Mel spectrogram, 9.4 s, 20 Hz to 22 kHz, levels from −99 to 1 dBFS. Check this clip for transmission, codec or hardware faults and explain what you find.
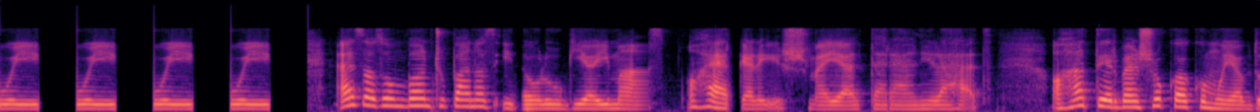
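The speech has three kinds of transmission fault: a repeating stall at the start, three bursts of packet loss, and one short concealed packet loss.

From 0.0 to 2.31 s, already under way when the clip begins, there is a stutter with silent gaps. The likely cause is a stalled stream that replays its last 0.29 s fragment, then runs empty for 0.29 s. That burst returns every 0.58 s, three times, and the speech meant for that span is lost.

Bursts of packet loss occur at 3.86 to 3.94 s, 4.78 to 4.89 s and 5.46 to 5.58 s. Runs of packets arrived too late, about 60, 90 and 90 ms. The receiver stretched the last sound into a fading buzz or hiss, then jumped ahead past the missing speech.

At 6.04 to 6.09 s, a short concealed packet loss of about 30 ms was patched by extrapolating the preceding sound. It is heard as a brief smear before the real audio blends back in.

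Throughout, the call path's coding caps the band at 8 kHz, which fits a G.722 wideband codec.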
